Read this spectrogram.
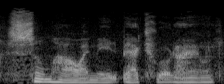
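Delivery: ordinary delivery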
